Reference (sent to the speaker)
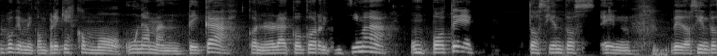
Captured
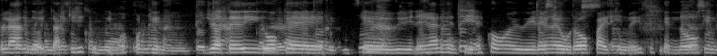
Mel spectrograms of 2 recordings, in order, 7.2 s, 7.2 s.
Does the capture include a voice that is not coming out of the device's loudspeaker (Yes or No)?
Yes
